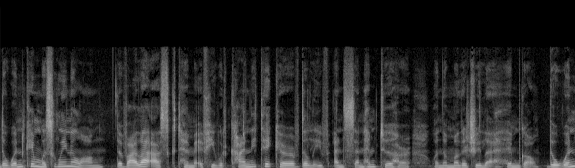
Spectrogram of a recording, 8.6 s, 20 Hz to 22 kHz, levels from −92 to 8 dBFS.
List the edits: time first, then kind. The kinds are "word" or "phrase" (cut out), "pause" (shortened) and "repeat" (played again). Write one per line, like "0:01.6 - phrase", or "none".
none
